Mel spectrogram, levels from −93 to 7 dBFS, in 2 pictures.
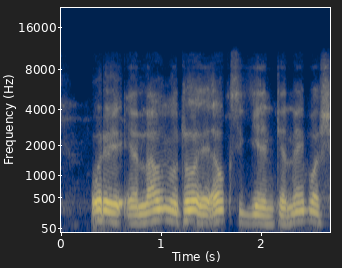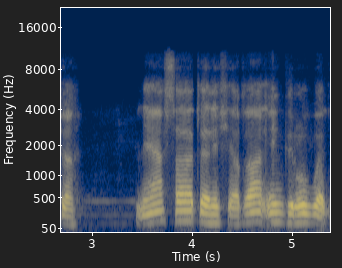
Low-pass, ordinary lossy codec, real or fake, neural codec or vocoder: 10.8 kHz; Opus, 24 kbps; fake; codec, 44.1 kHz, 2.6 kbps, SNAC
